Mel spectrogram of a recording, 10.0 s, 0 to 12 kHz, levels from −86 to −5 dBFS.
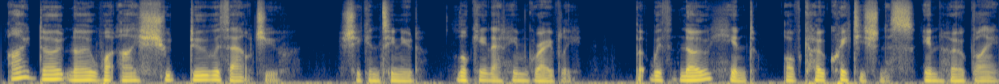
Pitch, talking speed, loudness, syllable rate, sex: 110 Hz, 145 wpm, -20 LUFS, 4.1 syllables/s, male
